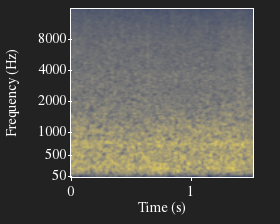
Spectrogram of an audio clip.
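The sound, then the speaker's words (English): Fast-moving creek water rushes steadily, a dense, unbroken roar of churning flow that fills the short stretch, loud and even with no voices. “While no one knows for sure what happened, it's believed she was swept up by the creek's fast-moving water.”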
